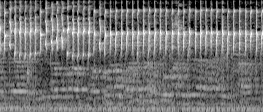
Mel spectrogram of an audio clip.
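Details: Lovebird, fighter type, chattering its long ngekek to provoke other lovebirds and train other birds. Evenly repeated shrill clicks pour out at a fast, steady pace, with quiet whistled notes far behind.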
